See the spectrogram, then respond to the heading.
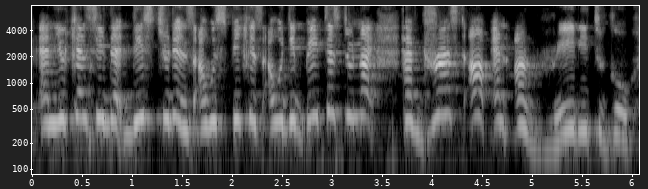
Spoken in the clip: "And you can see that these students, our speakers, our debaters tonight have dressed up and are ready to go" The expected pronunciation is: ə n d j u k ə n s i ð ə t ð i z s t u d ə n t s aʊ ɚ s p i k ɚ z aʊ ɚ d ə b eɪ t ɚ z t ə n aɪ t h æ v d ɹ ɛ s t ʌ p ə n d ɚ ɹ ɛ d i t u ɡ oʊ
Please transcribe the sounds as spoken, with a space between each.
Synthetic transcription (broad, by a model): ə n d j u k ə n s i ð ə t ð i s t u d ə n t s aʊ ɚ s p i k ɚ s aʊ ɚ d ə b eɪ t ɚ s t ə n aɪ t h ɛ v d ɹ ɛ s t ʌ p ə n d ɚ ɹ ɛ d i t u ɡ oʊ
